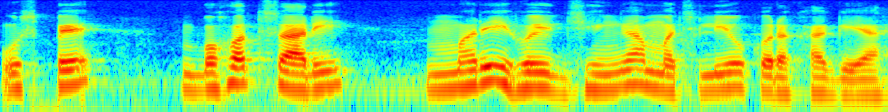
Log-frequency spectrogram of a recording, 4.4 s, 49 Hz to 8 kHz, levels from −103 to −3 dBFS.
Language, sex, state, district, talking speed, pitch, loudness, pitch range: Hindi, male, Jharkhand, Palamu, 150 wpm, 145 Hz, -20 LUFS, 135-165 Hz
